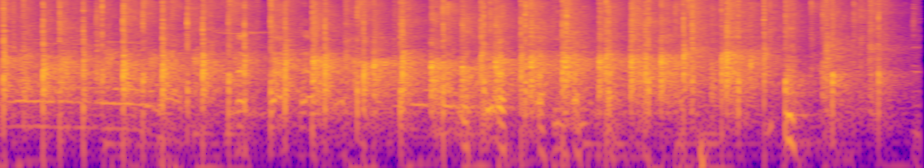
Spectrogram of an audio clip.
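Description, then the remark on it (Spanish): An audience applauds steadily for about six seconds for the footballer Cóndor Mendoza, a dense, bright patter of many hands clapping at once, with scattered voices and cheers mixed into the crowd noise. “Un aplauso, gente.”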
